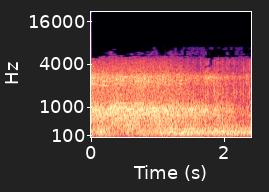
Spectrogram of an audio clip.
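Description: Radio-drama sound effect of a house fire: a steady rushing noise of flames, with no clear pitch.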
